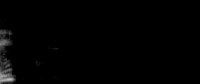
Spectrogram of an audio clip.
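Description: A woman's word trailing off, then near silence (the audio seems gated) with a faint click near the end.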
